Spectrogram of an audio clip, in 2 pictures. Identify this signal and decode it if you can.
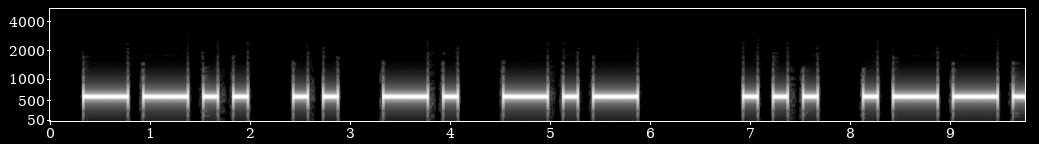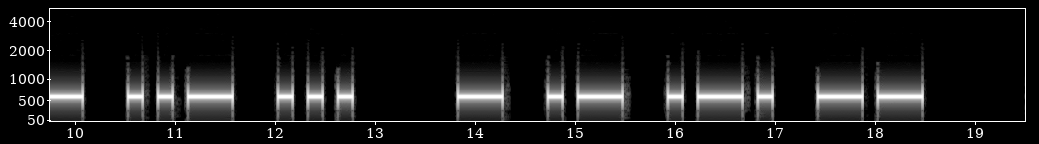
Morse code, heard as a keyed tone, about 8 wpm, 600 Hz. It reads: ZINK SJUS TARM
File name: Korte ord DK 8wpm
